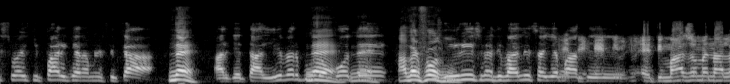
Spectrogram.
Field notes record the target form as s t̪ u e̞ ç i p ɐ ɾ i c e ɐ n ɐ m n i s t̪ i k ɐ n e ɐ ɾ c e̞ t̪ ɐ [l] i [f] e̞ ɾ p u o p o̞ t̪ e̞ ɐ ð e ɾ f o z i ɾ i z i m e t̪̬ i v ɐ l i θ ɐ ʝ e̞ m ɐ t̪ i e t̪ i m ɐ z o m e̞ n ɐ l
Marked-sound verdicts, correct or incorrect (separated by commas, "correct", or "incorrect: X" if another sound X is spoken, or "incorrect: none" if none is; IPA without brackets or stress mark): correct, incorrect: v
